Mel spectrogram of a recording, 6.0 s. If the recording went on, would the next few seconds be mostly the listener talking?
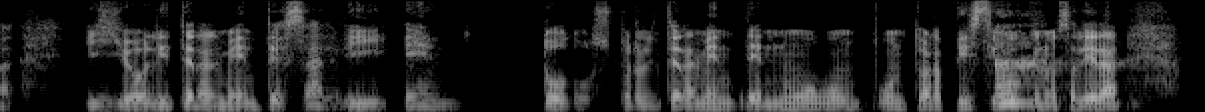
No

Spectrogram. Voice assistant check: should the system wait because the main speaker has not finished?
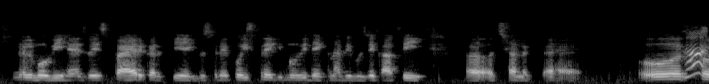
No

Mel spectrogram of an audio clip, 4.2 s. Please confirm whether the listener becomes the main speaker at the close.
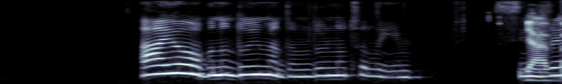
Yes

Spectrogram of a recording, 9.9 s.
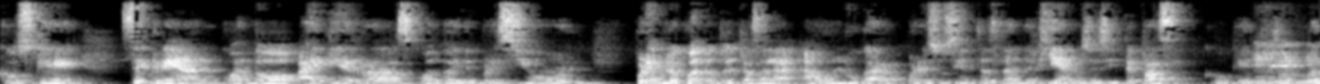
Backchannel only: No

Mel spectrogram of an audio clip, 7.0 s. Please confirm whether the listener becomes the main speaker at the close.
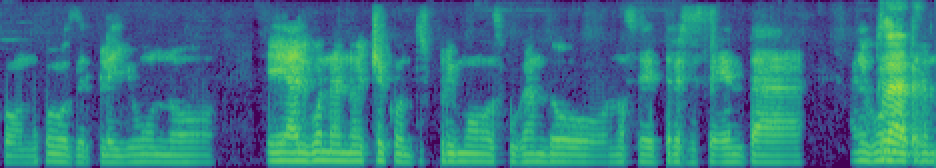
No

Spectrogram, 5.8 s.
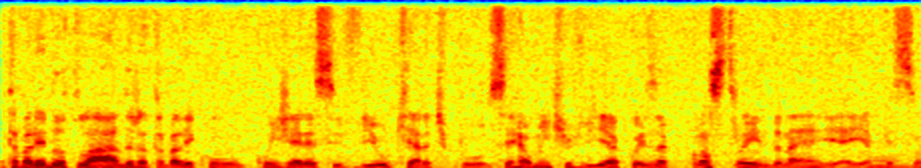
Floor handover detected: No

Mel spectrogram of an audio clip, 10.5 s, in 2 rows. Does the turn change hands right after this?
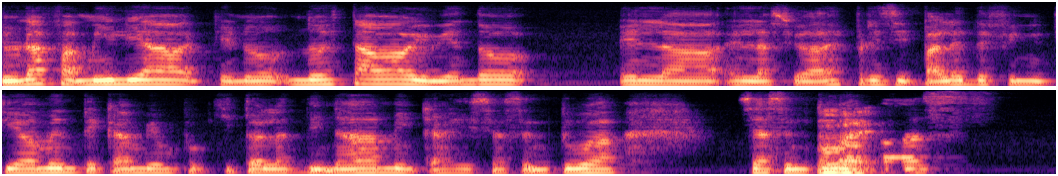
No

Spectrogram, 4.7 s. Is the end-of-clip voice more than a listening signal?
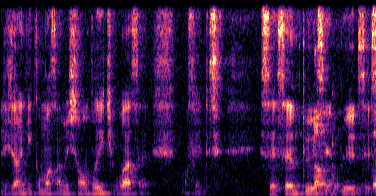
No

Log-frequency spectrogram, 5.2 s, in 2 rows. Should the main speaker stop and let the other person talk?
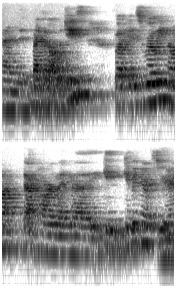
No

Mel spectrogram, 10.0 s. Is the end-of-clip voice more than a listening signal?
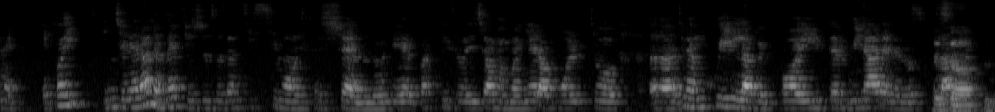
No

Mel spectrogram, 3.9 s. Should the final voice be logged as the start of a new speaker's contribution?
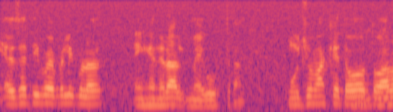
No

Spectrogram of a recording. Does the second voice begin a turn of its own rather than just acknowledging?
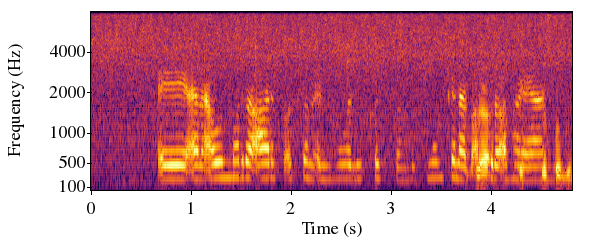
Yes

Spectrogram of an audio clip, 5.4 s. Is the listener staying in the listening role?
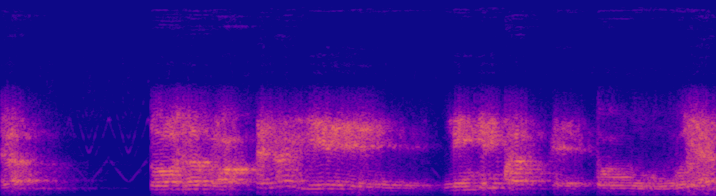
No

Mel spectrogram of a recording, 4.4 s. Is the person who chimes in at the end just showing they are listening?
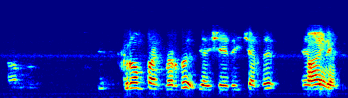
No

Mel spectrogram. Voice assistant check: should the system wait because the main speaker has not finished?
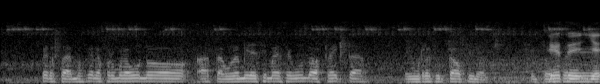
No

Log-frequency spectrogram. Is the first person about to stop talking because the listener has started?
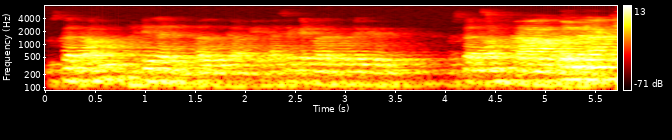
Yes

